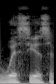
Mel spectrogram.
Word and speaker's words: Witsius: Anyway, I can't recommend to you highly enough, and it's not that we agree with everything this man says, but Herman Vissius, W-I-T-S-I-U-S, Herman Vissius, I've heard Wissius, I've heard Vissius. Generally, the Dutch names, the W is pronounced as a V, but I've been corrected on that the other way. Either way, Herman Vissius, that's what we're going to call him.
